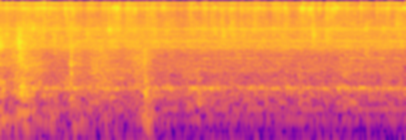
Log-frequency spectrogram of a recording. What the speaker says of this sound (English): Should have that water running the entire time until we get pretty much back to the stack that we've entered.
